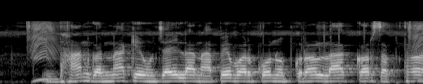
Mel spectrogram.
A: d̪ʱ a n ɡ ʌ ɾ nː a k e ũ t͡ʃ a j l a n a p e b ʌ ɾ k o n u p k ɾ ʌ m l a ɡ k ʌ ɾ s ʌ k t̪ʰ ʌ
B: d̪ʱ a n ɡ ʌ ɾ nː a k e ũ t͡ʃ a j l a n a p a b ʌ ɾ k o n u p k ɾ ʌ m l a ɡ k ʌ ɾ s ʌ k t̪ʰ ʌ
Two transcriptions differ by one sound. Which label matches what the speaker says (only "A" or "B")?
A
